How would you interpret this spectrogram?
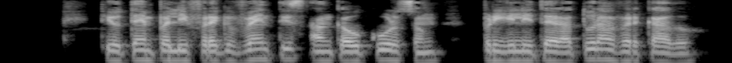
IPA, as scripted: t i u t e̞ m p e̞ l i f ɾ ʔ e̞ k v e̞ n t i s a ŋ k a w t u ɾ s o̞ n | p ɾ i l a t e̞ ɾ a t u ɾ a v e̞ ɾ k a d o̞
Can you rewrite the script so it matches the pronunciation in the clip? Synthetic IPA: t i u t e̞ m p e̞ l i f ɾ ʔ e̞ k v e̞ n t i s a ŋ k a w k u ɾ s o̞ n | p ɾ i l i t e̞ ɾ a t u ɾ a v e̞ ɾ k a d o̞

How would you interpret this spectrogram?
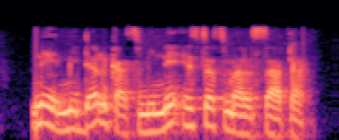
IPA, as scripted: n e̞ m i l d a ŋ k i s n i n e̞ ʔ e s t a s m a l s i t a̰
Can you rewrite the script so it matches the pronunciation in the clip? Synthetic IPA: n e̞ m i d a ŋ k a s m i n e̞ ʔ e s t a s m a l s a t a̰

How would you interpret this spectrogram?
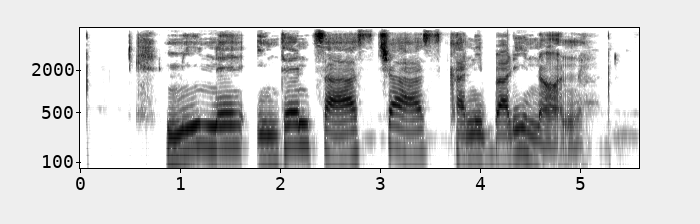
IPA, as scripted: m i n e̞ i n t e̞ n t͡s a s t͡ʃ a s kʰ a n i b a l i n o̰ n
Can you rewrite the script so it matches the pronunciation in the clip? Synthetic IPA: m i n e̞ i n t e̞ n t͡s a s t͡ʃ a s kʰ a n i b a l i n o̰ n

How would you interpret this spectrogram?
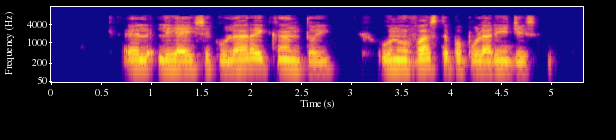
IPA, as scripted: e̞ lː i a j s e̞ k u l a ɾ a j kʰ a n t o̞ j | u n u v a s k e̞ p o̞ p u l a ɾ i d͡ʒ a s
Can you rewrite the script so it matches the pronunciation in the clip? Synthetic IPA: e̞ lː i a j s e̞ k u l a ɾ a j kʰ a n t o̞ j | u n u v a s t e̞ p o̞ p u l a ɾ i d͡ʒ i s

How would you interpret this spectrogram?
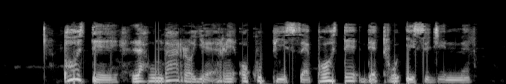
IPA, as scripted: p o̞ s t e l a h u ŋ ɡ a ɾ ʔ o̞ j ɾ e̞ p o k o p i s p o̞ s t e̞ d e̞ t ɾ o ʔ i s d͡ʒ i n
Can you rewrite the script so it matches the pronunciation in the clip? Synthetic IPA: p o̞ s t e l a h u ŋ ɡ a ɾ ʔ o̞ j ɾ e̞ ʔ o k u p i s p o̞ s t e̞ d e̞ t ɾ u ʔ i s d͡ʒ i n

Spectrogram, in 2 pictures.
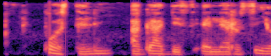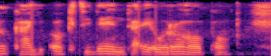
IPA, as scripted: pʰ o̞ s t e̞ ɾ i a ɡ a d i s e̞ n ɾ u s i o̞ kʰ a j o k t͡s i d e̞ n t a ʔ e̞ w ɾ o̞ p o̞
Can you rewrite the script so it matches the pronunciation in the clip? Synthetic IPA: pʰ o̞ s t e̞ l i a ɡ a d i s e̞ n ɾ u s i o̞ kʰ a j o k t͡s i d e̞ n t a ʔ e̞ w ɾ o̞ p o̞

